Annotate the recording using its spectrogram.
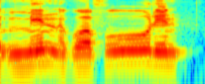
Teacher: نون میں غنہ نہیں کریں گے، نون کو واضح کریں گے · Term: اظہار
